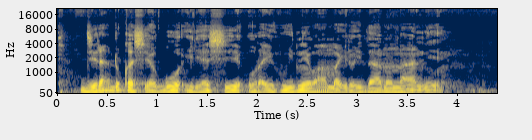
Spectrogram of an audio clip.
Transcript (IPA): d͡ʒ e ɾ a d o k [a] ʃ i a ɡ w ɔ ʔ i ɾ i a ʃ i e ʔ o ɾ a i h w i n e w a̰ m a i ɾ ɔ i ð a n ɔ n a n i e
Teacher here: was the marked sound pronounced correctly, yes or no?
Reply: yes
